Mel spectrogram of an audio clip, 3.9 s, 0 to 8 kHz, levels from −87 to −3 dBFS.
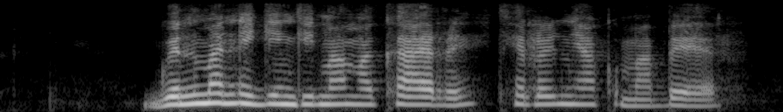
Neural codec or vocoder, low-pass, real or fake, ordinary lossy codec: codec, 16 kHz in and 24 kHz out, 0.8 kbps, FocalCodec, streaming, 65536 codes; 7.2 kHz; fake; none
